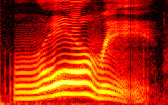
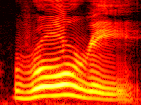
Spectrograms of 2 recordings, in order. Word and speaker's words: Rory: We start with an R sound, then it's the 'or' as in four. So R, and then 'aw' - keep the tongue down. And then another R - round the lips, bring the tongue up and finish it up with a high E - pull the lips to the sides of it.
